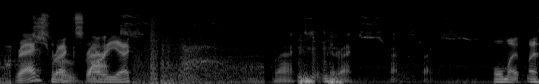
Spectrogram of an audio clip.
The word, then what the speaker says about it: Rex: R-E-X. Rex. Okay, Rex. Well, my full name is Rexarius, but everyone just calls me Rex. Rex searches? I don't know. Like the T-Rex.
